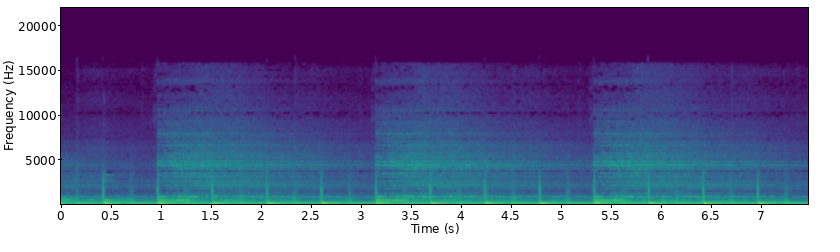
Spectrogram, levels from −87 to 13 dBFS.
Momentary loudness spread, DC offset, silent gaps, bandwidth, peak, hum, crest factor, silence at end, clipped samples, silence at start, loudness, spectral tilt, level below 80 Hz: 4 LU; under 0.1%; none; 11 kHz; -4 dBFS; none; 14 dB; 0 s; under 0.1%; 0 s; -19 LUFS; -6.5 dB/octave; -22 dBFS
